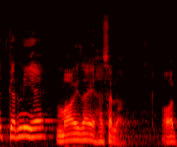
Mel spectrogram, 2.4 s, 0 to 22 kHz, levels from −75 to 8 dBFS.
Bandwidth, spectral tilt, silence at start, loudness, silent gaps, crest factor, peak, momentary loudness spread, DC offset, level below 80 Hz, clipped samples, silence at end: 16 kHz; -6 dB/octave; 0 s; -34 LUFS; none; 14 dB; -20 dBFS; 10 LU; under 0.1%; -64 dBFS; under 0.1%; 0 s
